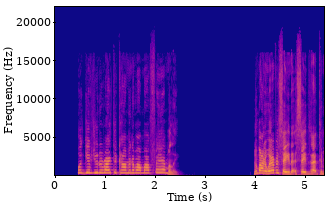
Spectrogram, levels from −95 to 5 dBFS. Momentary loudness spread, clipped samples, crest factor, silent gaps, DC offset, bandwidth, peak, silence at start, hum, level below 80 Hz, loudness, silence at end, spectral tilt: 11 LU; under 0.1%; 22 dB; 2.87-3.90 s; under 0.1%; 18 kHz; -6 dBFS; 0.45 s; none; -64 dBFS; -26 LUFS; 0 s; -3.5 dB/octave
